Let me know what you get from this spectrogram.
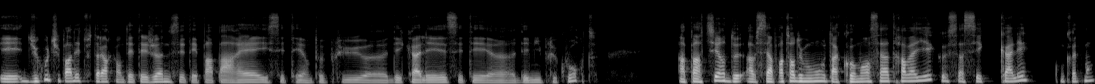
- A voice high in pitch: No, low, 125 Hz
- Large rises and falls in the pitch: Yes, wide, 5.8 semitones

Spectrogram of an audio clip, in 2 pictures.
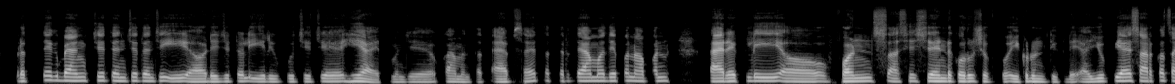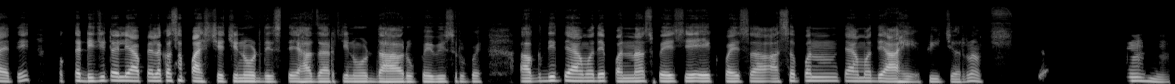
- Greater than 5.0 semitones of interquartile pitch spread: No, average, 3.5 semitones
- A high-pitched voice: No, medium, 145 Hz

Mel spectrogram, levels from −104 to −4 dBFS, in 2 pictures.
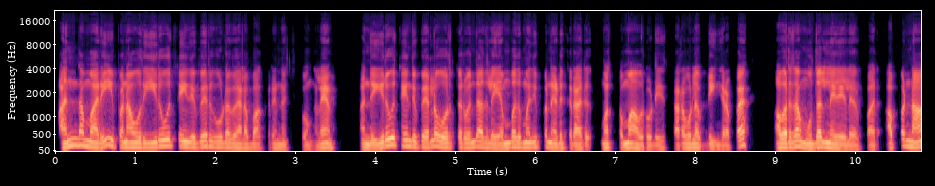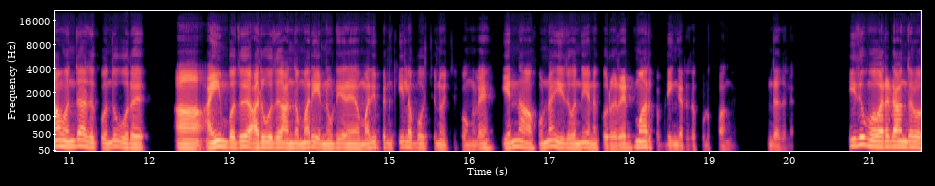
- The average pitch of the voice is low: Yes, low, 125 Hz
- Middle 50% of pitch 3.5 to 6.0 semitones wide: Yes, average, 4.5 semitones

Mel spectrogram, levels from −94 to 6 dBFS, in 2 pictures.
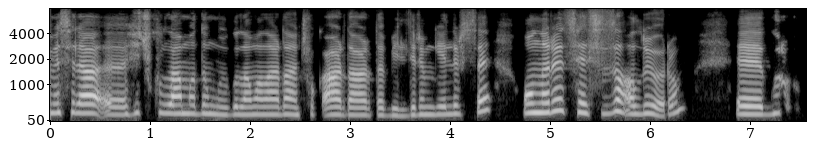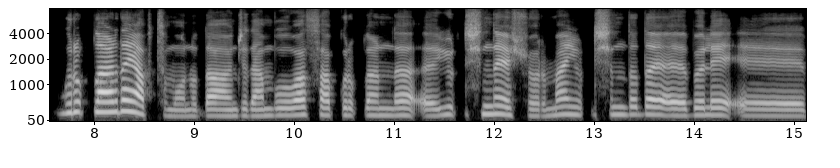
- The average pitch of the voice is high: Yes, high, 200 Hz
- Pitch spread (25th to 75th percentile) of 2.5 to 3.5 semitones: No, average, 3.9 semitones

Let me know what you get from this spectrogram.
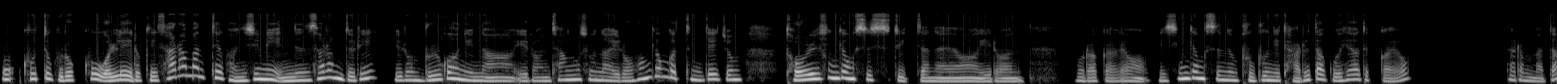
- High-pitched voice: Yes, high, 195 Hz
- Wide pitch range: Yes, wide, 6.6 semitones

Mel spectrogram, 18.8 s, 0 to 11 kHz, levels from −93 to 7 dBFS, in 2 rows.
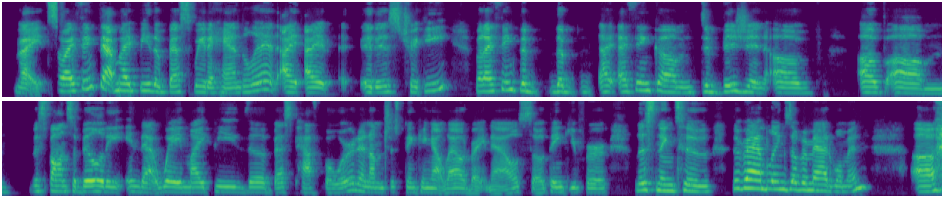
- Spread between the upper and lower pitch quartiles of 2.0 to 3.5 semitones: No, average, 5.2 semitones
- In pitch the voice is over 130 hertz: Yes, medium, 185 Hz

